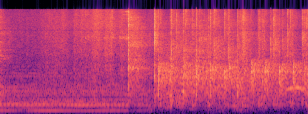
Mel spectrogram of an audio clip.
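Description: A low grand-piano chord, struck at the start and held ringing, stops about two and a half seconds in. Audience applause breaks out right after, marking the end of the piece.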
